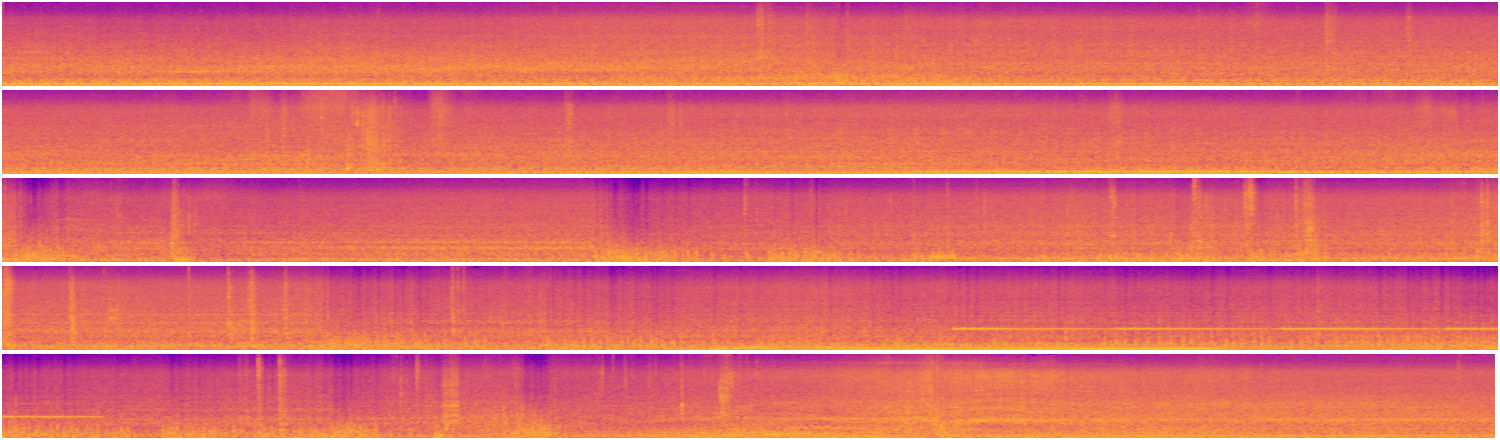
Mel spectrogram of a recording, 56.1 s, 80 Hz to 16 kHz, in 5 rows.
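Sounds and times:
truck engine idling: 0:00.0 - 0:56.0
pulsing electronic chime: 0:40.8 - 0:45.7.

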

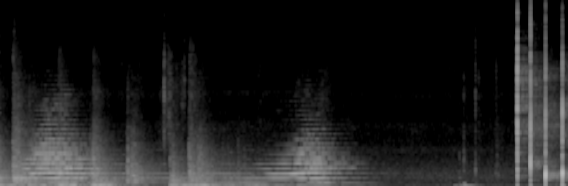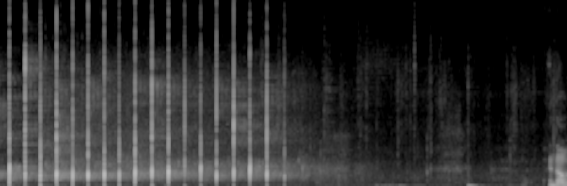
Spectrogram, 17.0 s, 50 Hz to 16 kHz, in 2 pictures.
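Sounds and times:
audience applauding: 0:07.8 - 0:14.0
loud close hand clapping: 0:07.8 - 0:14.0.

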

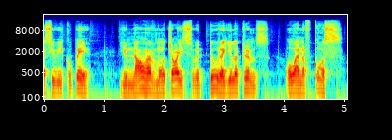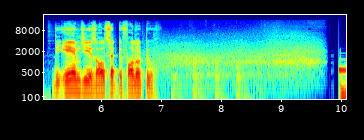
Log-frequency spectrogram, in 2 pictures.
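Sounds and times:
tyres hissing on highway: 0:06.7 - 0:09.8.

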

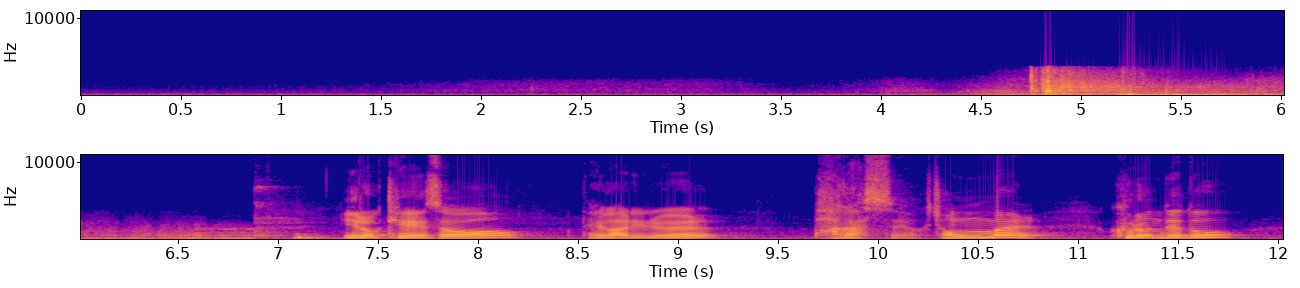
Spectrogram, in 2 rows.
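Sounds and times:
deep thud with rumble: 0:04.7 - 0:06.3.

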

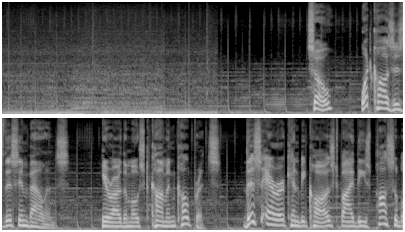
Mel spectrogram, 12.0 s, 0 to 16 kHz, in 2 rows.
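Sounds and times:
car engine rumbling: 0:00.0 - 0:03.3
background music: 0:00.0 - 0:12.0.

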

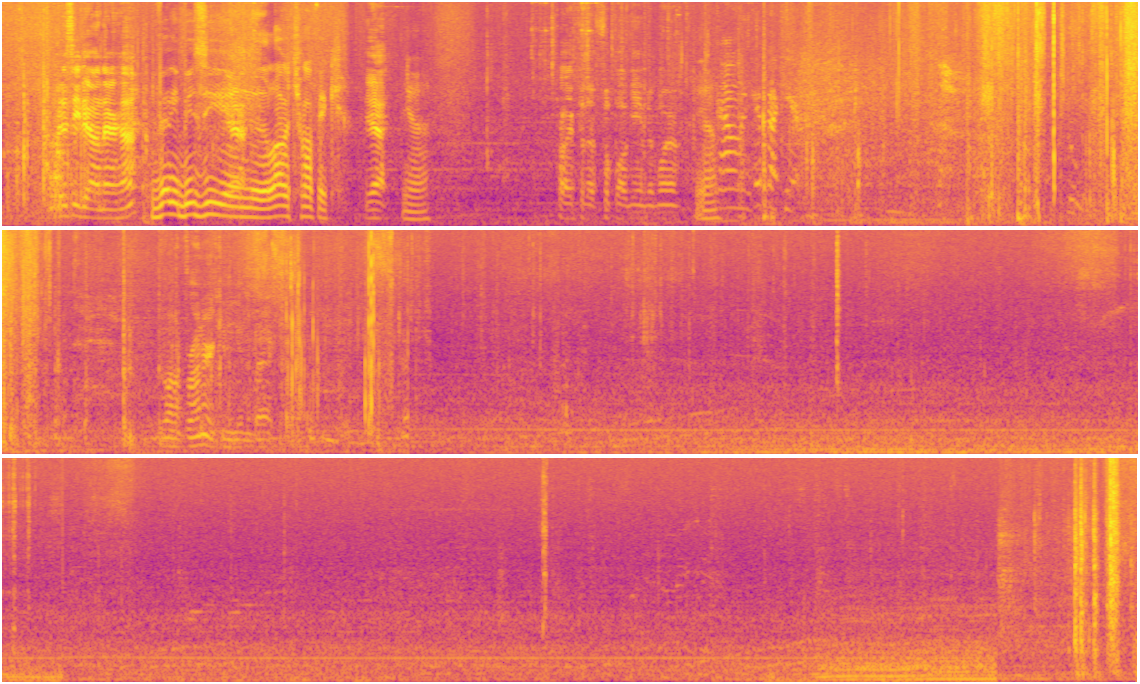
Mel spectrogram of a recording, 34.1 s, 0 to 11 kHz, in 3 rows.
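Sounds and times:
road and engine rumble: 0:00.0 - 0:34.0.

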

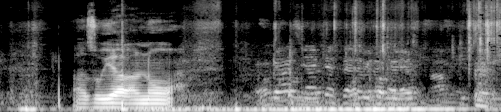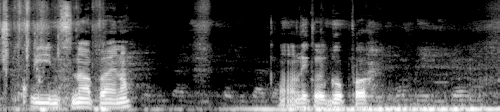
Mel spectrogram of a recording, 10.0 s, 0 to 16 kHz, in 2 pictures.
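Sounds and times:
steady low rumble: 0:00.1 - 0:10.0
fish and ice clicking: 0:03.6 - 0:06.0.

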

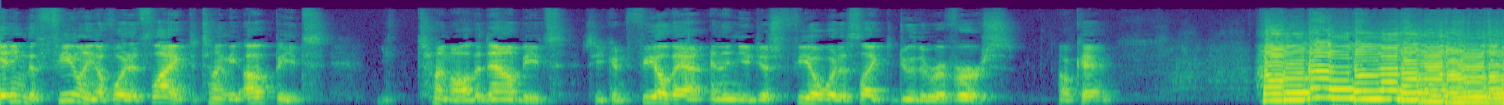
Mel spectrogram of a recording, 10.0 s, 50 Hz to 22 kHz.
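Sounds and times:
tenor saxophone jazz line: 0:08.2 - 0:10.0.

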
